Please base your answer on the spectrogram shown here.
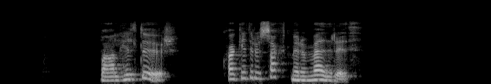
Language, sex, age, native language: Icelandic, female, 30-39, Icelandic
